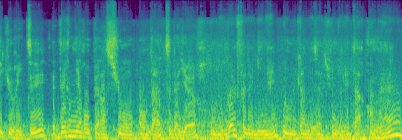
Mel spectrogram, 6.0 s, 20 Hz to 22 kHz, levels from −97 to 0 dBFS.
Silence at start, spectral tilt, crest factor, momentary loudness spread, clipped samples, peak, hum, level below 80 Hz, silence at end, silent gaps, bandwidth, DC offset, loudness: 0 s; -6 dB/octave; 4 dB; 2 LU; 10%; 0 dBFS; none; -12 dBFS; 0 s; none; 20 kHz; under 0.1%; -5 LUFS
